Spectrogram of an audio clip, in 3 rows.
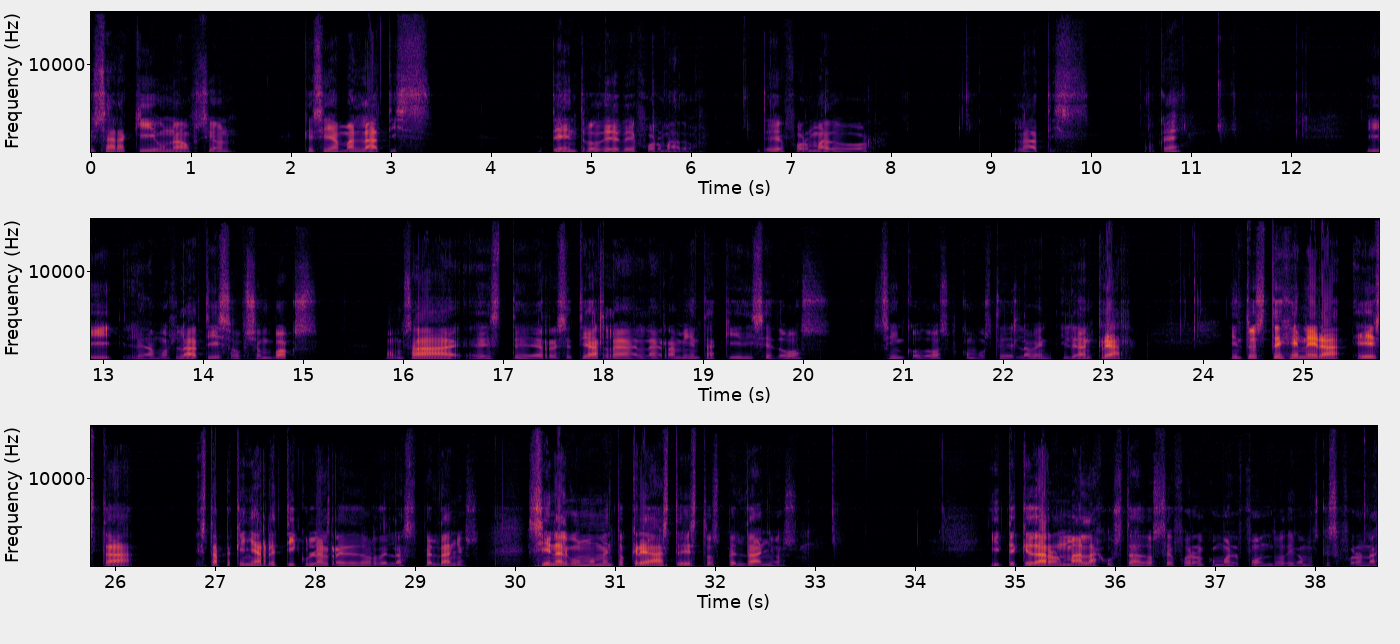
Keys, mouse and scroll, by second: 1.6 click, 5.6 ctrl+F1, 6.3 click, 8.1 ctrl+click, 10.5 click, 11.2 ctrl+F1, 12.8 click, 14.4 click, 16.0 click, 17.7 click, 22.7 click, 25.0 ctrl+right click, 29.2 alt+click, 29.8 alt+right click, 30.4 alt+middle click, 34.2 alt+click, 34.8 alt+right click, 35.4 alt+click, 36.8 click, 38.3 click.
